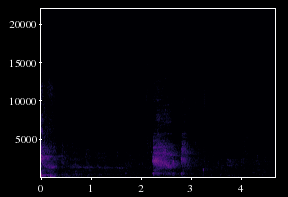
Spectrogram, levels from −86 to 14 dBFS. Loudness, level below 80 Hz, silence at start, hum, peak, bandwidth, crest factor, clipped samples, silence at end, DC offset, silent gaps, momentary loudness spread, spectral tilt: -56 LUFS; -88 dBFS; 0 s; none; -38 dBFS; 16.5 kHz; 24 dB; under 0.1%; 0 s; under 0.1%; none; 16 LU; -2 dB/octave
